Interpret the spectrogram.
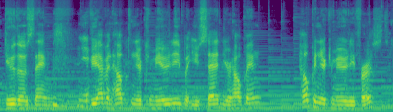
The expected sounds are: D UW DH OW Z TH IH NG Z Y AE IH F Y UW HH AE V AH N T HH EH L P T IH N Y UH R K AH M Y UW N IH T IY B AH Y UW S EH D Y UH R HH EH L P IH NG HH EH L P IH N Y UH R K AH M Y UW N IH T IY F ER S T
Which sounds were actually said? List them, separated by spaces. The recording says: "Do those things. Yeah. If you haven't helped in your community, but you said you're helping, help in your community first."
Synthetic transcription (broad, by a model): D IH DH OW Z TH IH NG Z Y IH HH AE V AH N T HH EH L P T IH N Y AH R K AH M Y UW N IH T IY B AH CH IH S EH D Y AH R HH EH L P IH NG HH EH L P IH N Y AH R K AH M Y UW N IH T IY F ER S T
